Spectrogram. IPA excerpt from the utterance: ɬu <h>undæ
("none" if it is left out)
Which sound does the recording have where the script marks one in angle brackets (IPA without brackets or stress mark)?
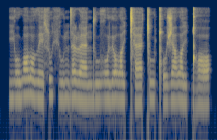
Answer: ç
